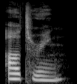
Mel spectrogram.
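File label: "altering", US English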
